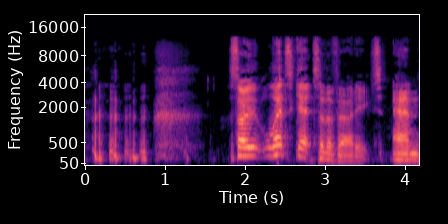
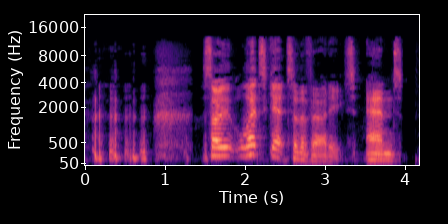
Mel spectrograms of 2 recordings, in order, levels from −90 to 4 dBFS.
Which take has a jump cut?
second; 1 cut; at 1.3 s

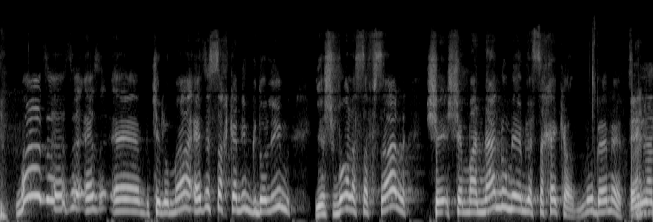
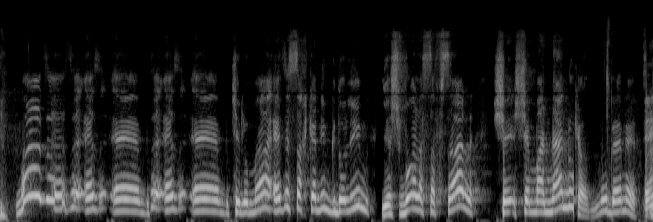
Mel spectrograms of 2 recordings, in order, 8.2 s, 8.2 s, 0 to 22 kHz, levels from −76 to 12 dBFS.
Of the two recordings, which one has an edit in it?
second; 3 cuts; at 1.9 s, 4.7 s, 7.2 s

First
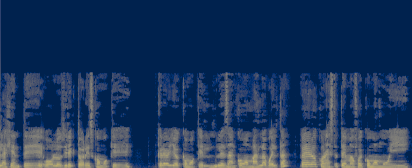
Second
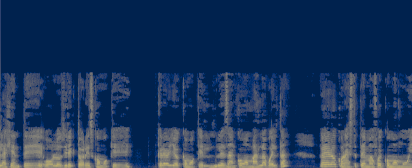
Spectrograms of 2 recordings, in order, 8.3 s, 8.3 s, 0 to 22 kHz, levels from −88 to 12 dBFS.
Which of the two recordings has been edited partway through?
first; 1 cut; at 5.9 s

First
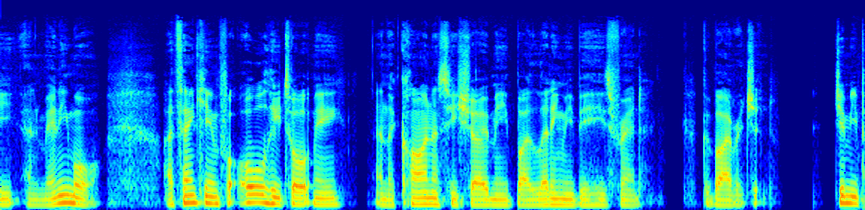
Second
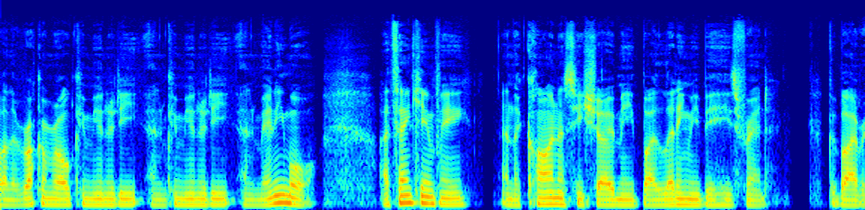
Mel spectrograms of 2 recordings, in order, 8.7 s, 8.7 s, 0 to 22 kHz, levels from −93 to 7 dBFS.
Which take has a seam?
second; 2 cuts; at 1.6 s, 4.4 s

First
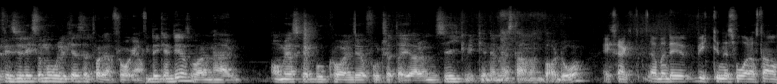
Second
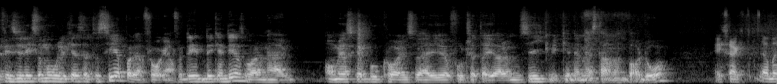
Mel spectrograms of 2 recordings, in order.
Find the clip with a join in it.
first; 4 cuts; at 0.9 s, 1.5 s, 3.5 s, 5.9 s

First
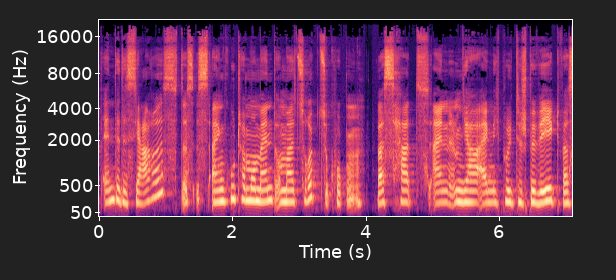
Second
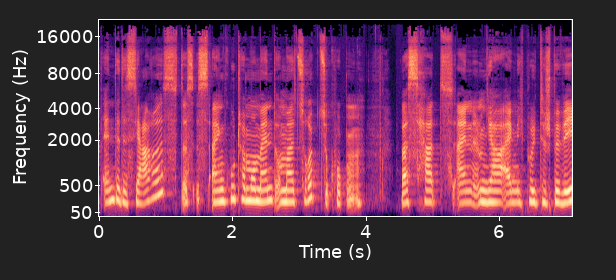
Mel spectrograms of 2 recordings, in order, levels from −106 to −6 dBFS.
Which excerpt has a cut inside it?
first; 1 cut; at 4.0 s

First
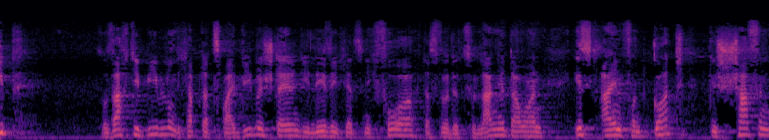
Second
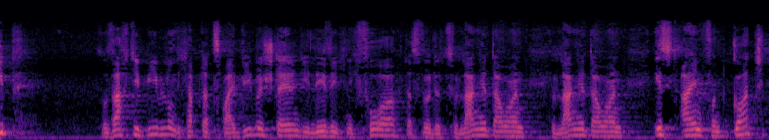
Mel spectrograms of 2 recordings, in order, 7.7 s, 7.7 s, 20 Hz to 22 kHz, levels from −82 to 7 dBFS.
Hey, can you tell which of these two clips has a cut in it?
second; 2 cuts; at 3.4 s, 5.5 s

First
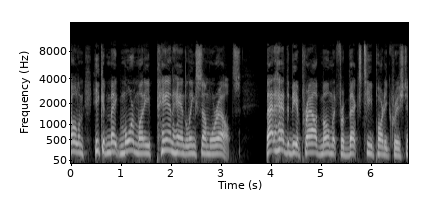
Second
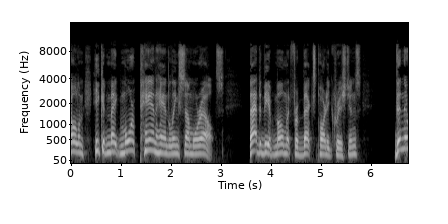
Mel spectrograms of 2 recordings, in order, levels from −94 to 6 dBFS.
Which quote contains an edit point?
second; 4 cuts; at 1.3 s, 3.7 s, 4.0 s, 4.9 s

